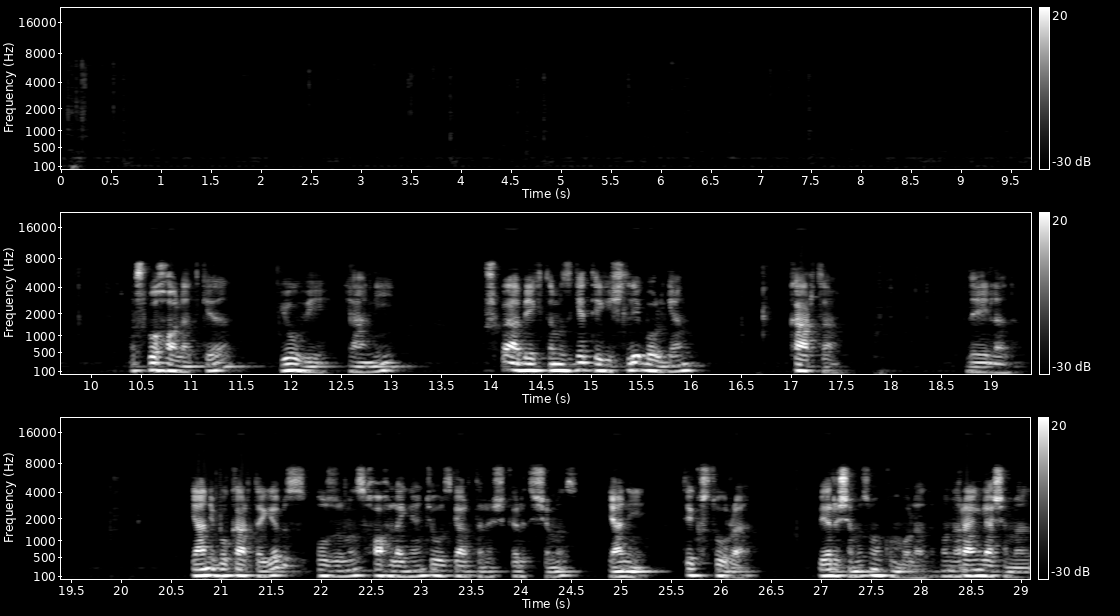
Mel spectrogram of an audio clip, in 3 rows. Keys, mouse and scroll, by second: 0.2 alt+right click, 0.6-2.1 alt+drag, 2.4 alt+right click, 3.4 alt+super+right click, 3.9 alt+click, 4.4 alt+right click, 4.8 alt+click, 5.6 alt+right click, 6.2 alt+click, 7.0 alt+right click, 7.4-8.5 alt+drag, 10.8 alt+super+right click, 11.2 alt+super+click, 12.7 alt+super+right click, 13.1 alt+super+click, 14.2 alt+super+right click, 14.4 alt+super+middle click, 14.7-16.3 alt+super+drag, 18.2 alt+super+right click, 21.1 alt+super+right click, 22.2 alt+super+click, 23.1 alt+middle click, 24.1 alt+right click, 27.0 alt+right click, 28.3 alt+click.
